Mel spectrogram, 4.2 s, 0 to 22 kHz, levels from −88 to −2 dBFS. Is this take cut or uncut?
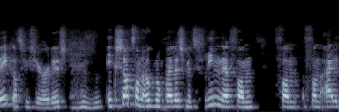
uncut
